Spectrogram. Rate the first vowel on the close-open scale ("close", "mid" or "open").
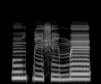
close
